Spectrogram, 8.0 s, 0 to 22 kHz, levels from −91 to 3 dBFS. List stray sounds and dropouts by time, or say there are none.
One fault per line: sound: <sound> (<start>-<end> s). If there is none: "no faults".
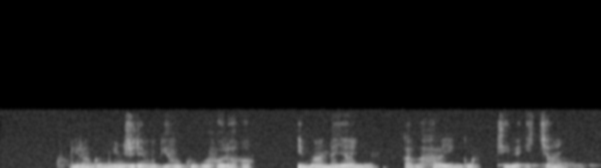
no faults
